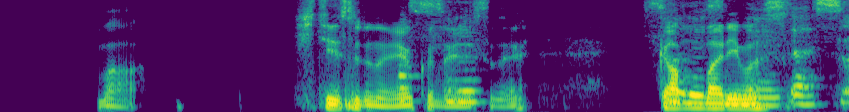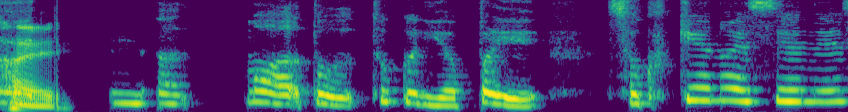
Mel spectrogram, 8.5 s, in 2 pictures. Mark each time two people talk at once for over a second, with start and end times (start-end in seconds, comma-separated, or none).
3.3-4.6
